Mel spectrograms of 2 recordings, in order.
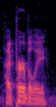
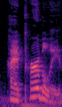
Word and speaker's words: hyperbole: And I know I'm prone to hyperbola. Hyperbole? Did I say it right? – Hyperbole. – Hyperbole. There we go.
